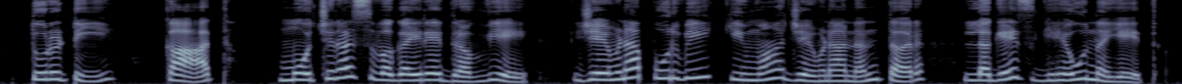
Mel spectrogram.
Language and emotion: Marathi, neutral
